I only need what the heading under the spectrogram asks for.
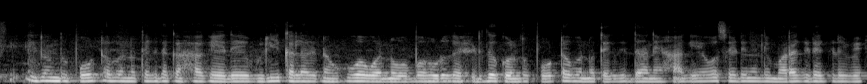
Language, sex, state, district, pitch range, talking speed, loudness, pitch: Kannada, male, Karnataka, Raichur, 140-150 Hz, 130 wpm, -17 LUFS, 140 Hz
